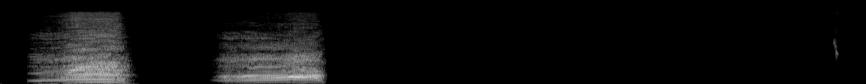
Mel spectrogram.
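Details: An American black bear (Ursus americanus) gives two deep, rasping growls, each lasting about a second, separated by a short pause.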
